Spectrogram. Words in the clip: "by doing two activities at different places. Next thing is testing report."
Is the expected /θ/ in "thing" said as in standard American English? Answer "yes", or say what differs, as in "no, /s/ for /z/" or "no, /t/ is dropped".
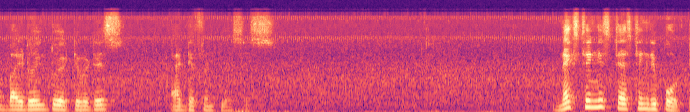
no, /t/ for /θ/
